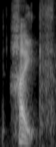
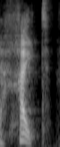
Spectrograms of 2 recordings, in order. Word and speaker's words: height: of asterisk asterisk and puts a th sound at the end of height height right please spread the news of how these words should be properly pronounced asterisk and height so height is a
